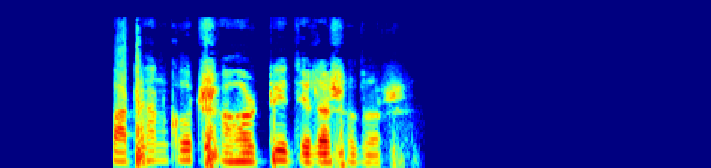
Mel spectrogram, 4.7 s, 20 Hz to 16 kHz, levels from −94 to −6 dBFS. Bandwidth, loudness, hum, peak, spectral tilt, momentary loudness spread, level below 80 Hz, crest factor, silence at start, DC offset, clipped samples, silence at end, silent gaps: 11.5 kHz; -20 LUFS; none; 0 dBFS; -7 dB/octave; 14 LU; -46 dBFS; 24 dB; 0.75 s; under 0.1%; under 0.1%; 2.05 s; none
